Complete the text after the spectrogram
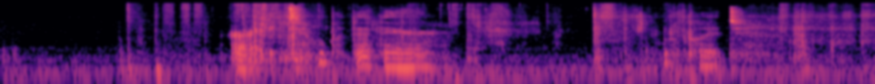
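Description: Sticker sheets rustle and crinkle.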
